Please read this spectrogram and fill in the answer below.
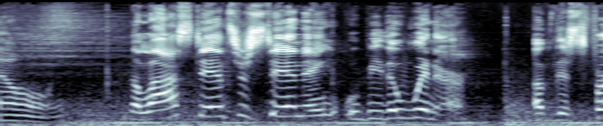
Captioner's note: none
